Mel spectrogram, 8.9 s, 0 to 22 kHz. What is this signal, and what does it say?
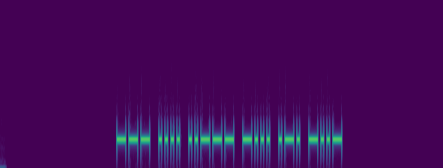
Morse code, heard as a keyed tone, about 20 wpm, 700 Hz. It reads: OH2BRX
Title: DXCC-100 Call Signs - 6 Characters - 20wpm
